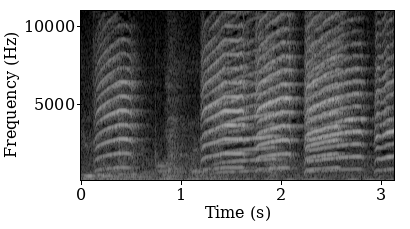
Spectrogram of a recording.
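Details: Australian magpies feeding on bacon on a lawn, calling in the family: loud, drawn-out nasal notes, rich in overtones, given in three or four long bursts.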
